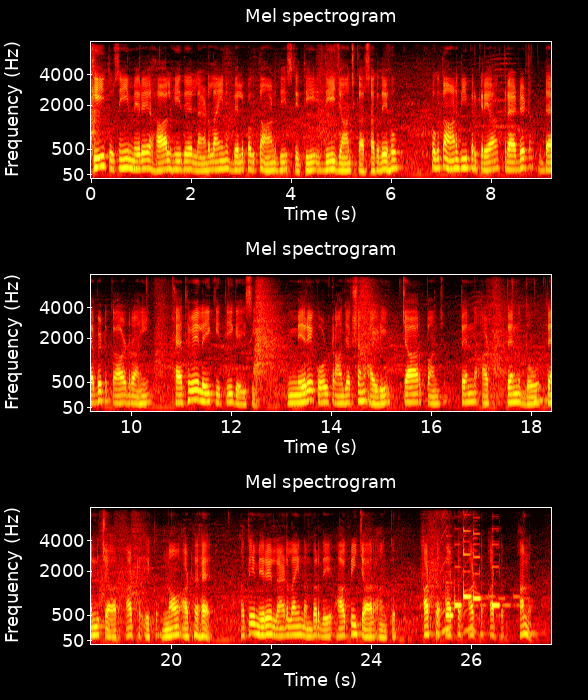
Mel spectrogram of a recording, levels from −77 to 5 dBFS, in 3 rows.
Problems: background sounds at intervals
